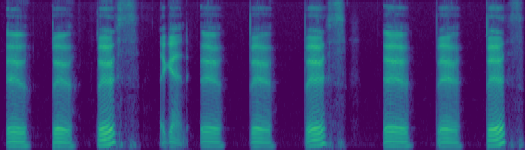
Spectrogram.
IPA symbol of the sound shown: u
